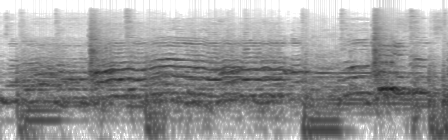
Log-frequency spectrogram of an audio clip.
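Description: A woman singing a melody into a microphone over a deep bass accompaniment, with a long held note in the middle that wavers with vibrato.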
